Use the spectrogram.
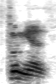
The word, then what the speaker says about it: Tunez: Yeah, it's like Nunez but with a T instead of Okay. an N.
